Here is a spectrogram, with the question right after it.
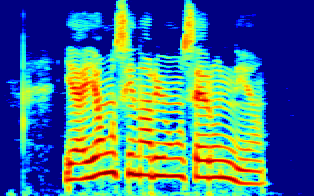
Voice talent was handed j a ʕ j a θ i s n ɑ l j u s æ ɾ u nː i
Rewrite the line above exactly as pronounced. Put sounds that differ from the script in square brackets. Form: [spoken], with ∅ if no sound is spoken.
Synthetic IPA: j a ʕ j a [s] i [∅] n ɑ [ɾ] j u s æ ɾ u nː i

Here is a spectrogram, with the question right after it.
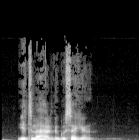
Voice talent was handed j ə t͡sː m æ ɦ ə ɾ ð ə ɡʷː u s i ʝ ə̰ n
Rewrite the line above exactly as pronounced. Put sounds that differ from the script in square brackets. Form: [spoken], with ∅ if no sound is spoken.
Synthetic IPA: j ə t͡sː m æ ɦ ə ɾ ð ə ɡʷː u s [æ] ʝ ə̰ n

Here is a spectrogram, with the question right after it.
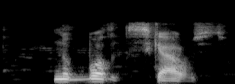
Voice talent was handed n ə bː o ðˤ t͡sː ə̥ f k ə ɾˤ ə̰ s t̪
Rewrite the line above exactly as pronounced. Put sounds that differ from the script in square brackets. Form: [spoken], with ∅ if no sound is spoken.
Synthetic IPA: n ə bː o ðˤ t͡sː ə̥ [s] k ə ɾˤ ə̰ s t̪

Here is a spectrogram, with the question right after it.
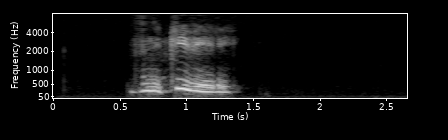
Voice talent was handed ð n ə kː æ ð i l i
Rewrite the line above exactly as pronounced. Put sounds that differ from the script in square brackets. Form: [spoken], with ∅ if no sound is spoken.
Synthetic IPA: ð n ə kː [i] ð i [ɾ] i

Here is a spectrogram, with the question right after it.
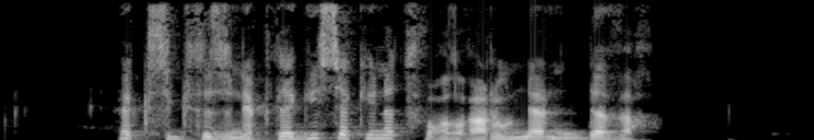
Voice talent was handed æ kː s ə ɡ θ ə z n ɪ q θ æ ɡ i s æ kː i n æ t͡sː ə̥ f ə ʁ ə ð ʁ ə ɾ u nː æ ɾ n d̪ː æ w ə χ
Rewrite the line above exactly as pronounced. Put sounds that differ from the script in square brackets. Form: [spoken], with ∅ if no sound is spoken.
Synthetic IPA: æ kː s ə ɡ θ ə z n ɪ q θ æ ɡ i s æ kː i n æ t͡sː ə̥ f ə ʁ ə ð ʁ ə ɾ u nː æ ɾ n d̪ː æ [v] ə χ

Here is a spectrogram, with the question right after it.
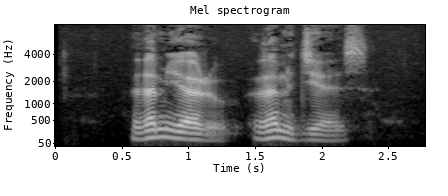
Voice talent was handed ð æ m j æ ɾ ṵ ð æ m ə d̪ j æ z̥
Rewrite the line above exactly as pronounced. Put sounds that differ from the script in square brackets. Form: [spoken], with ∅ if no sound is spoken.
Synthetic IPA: ð æ m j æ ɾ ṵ ð æ m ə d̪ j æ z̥

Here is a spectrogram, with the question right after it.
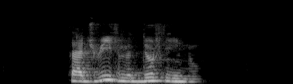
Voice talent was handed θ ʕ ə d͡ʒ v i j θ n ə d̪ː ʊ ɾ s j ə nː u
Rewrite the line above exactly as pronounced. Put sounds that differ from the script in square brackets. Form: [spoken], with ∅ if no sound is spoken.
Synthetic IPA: θ ʕ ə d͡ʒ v i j θ [m] ə d̪ː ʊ ɾ [θ] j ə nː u

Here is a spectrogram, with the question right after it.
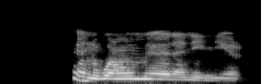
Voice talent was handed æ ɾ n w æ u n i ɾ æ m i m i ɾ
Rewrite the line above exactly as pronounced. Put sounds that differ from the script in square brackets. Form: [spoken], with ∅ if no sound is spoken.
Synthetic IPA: æ [∅] n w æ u [m] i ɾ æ [n] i [n] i ɾ

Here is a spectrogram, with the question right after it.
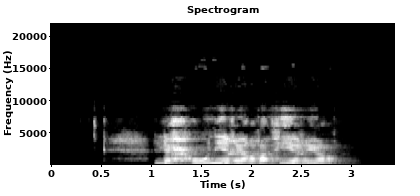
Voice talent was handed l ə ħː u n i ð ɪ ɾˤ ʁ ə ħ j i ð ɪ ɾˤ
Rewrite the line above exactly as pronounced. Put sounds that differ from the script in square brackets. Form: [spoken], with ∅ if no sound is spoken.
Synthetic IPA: l ə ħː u n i [ʁ] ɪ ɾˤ ʁ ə [f] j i [ʁ] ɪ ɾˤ

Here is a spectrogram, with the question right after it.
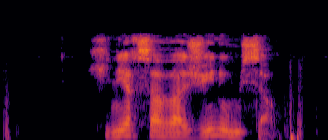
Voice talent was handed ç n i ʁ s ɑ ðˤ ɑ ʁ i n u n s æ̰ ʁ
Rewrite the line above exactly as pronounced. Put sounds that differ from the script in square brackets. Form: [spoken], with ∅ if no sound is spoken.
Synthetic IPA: ç n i ʁ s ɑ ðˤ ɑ [ʒ] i n u [m] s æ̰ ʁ

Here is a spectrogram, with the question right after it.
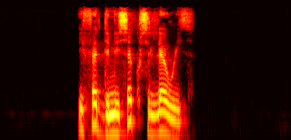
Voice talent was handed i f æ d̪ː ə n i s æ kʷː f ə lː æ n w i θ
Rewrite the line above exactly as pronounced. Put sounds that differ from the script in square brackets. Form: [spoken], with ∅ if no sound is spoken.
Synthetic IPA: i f æ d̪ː ə n i s æ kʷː [s] ə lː æ [∅] w i θ

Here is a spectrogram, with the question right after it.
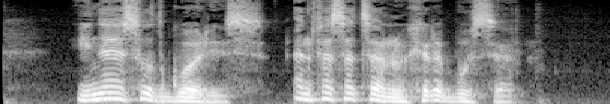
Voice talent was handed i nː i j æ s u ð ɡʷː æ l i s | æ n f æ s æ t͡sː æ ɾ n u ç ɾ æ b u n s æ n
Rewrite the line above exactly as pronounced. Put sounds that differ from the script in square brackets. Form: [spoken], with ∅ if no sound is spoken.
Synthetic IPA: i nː [æ] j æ s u ð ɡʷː æ l i s | æ n f æ s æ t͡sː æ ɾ n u ç ɾ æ b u [∅] s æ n

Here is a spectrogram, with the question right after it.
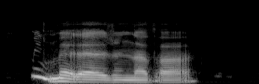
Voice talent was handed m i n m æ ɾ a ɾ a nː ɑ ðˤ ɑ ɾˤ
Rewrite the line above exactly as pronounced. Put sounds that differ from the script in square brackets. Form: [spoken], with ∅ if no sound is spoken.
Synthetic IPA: m i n m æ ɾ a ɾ [ə] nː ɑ ðˤ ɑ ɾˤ

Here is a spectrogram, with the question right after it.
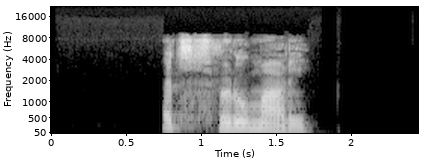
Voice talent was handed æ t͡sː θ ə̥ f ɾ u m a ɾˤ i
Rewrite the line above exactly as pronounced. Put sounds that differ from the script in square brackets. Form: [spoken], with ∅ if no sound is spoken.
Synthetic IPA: æ t͡sː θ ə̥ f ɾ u m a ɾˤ i

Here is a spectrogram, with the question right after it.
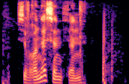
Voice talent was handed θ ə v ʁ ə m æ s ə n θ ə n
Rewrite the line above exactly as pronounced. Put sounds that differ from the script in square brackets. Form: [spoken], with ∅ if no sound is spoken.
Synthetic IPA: [s] ə v ʁ ə [n] æ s ə n θ ə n

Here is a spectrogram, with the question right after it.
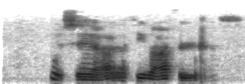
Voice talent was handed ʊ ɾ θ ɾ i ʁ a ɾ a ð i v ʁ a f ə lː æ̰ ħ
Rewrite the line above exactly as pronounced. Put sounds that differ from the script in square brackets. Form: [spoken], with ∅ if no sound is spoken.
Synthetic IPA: ʊ ɾ [s] ɾ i ʁ a ɾ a [θ] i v ʁ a f ə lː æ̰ [s]

